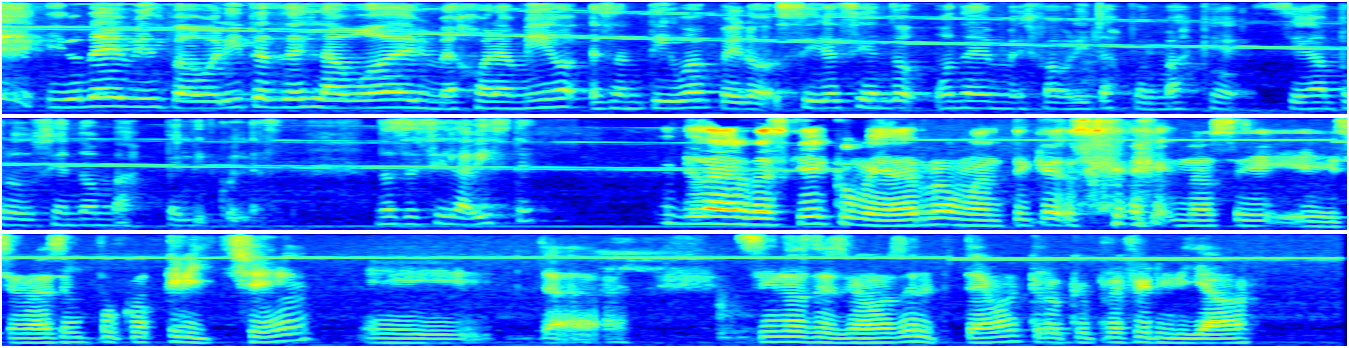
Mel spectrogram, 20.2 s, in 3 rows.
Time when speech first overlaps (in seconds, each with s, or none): none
